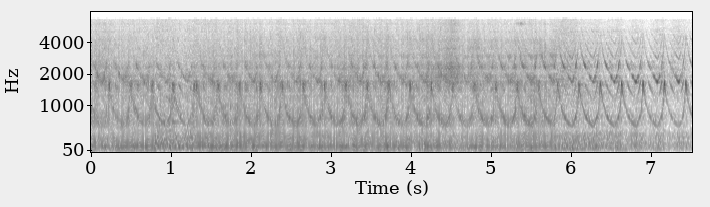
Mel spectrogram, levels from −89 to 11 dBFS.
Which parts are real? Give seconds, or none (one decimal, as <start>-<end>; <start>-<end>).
0.8-1.3; 5.8-7.5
